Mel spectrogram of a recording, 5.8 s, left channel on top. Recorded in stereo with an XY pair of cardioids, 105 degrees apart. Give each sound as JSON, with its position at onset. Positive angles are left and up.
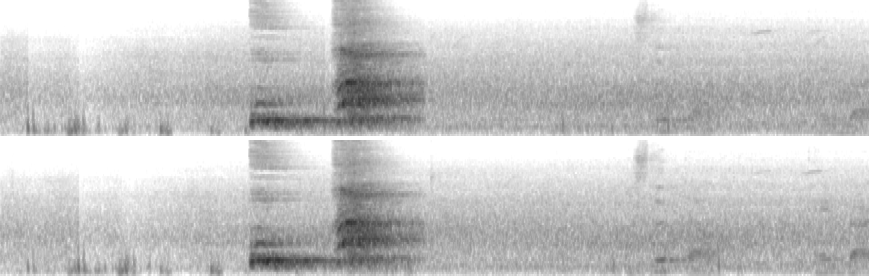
{"t": 1.7, "sound": "a shout", "azimuth_deg": -30, "distance_m": 0.6}
{"t": 4.2, "sound": "a man speaking", "azimuth_deg": -60, "distance_m": 6.5}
